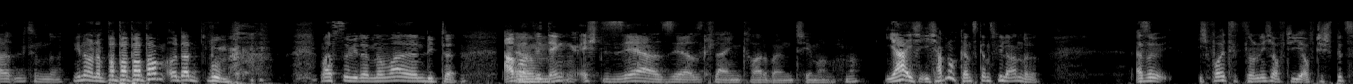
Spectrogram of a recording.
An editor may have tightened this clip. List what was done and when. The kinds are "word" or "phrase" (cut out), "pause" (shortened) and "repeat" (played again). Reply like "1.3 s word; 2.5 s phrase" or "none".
1.1 s word; 4.9 s pause; 7.0 s word; 8.7 s pause; 11.9 s word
